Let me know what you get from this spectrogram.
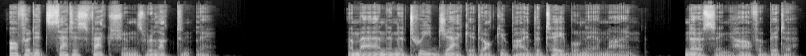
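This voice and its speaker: Very deep-voiced man narrating detective fiction. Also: no echo, clean studio sound. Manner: measured, reflective, formal diction. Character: brooding, world-weary male police inspector narrating. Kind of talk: literary first-person scripted narration.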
